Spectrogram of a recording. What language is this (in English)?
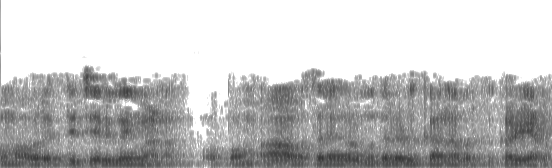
Malayalam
